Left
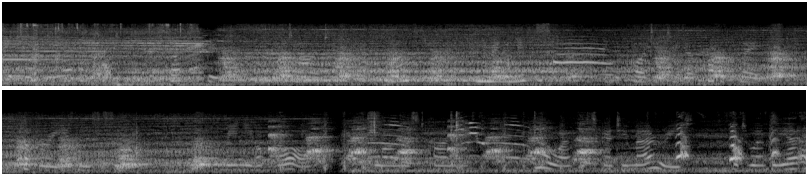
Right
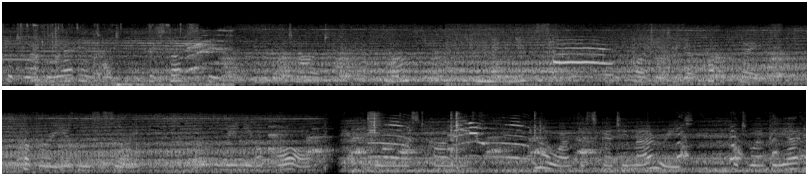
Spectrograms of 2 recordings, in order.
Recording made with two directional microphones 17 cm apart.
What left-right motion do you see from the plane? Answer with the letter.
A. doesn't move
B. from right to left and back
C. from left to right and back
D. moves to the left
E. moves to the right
E.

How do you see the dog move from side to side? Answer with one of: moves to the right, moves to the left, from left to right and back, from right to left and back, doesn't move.
doesn't move.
